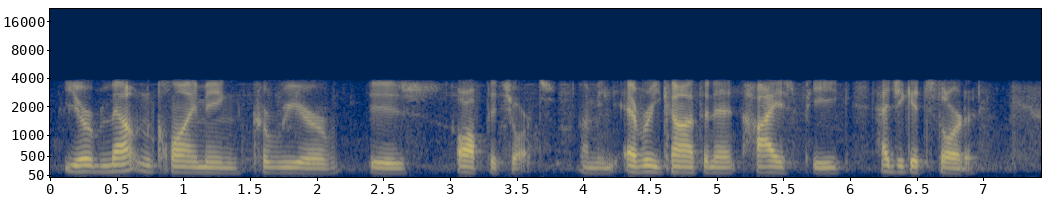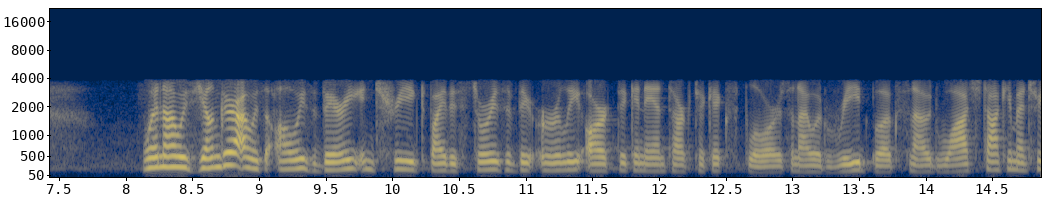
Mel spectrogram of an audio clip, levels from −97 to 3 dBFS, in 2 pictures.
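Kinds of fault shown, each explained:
No faults heard.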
